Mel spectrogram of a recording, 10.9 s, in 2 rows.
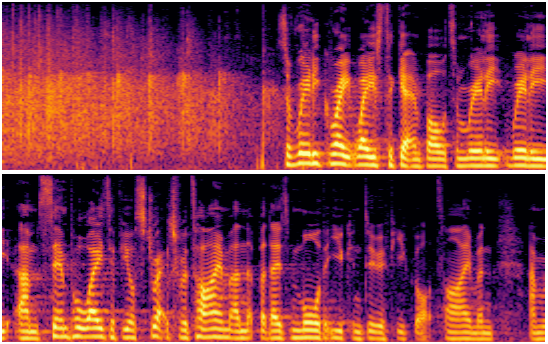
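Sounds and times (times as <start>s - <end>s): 
audience round of applause: 0.0s - 2.8s
speech: 2.8s - 10.8s.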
